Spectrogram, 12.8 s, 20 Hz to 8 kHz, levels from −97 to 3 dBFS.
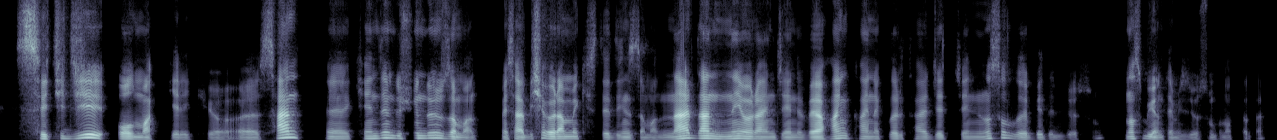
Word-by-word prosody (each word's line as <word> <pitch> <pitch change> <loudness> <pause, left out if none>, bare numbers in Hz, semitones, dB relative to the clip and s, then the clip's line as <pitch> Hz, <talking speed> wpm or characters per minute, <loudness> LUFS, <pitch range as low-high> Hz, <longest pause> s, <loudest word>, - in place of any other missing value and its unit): seçici 130 +8 +2
olmak 100 -3 0 0.2
gerekiyor. 85 0 -13
Eee, - - -11
sen, 180 - +6 0.3
eee, 110 -1 -7
kendini 130 +5 -4
düşündüğün 145 +2 -4
zaman, 105 - -3 0.2
mesela - - 0
bir - - -14
şey - - -2
öğrenmek 115 0 +2
istediğin 100 +1 -12
zaman, 85 0 -15
nereden 135 -3 +7
ne 130 0 +1
öğreneceğini 100 -4 -2
veya 105 +2 +4
hangi 130 +1 0
kaynakları 110 -3 -9
tercih 105 -1 -11
edeceğini 105 +1 -15
nasıl, 130 -1 -9
eee, 95 -1 -9
belirliyorsun? 85 +9 -19 0.2
Nasıl 115 +2 -7
bir - - -5
yöntem 90 -3 -10
izliyorsun 85 +1 -24
bu 85 - -32
noktada? 90 - -28
110 Hz, 150 wpm, -26 LUFS, 95-125 Hz, 0.3 s, nereden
